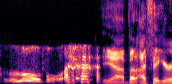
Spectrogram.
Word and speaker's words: Louisville: So just forget about the S and forget about the E in it. Just say Louisville.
